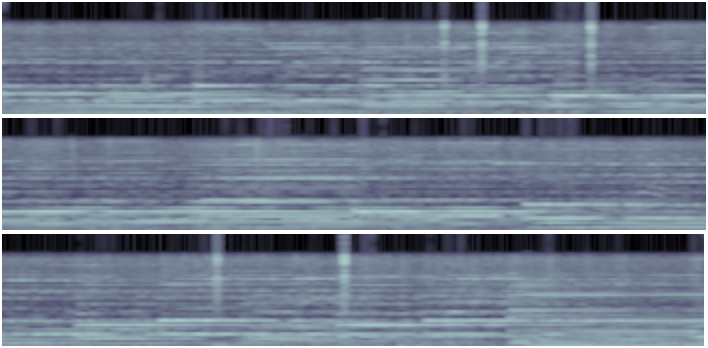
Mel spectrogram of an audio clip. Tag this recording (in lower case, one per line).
violin
musical instrument
music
